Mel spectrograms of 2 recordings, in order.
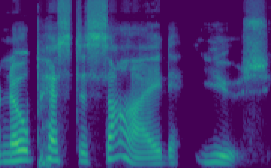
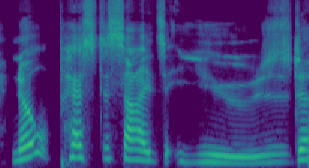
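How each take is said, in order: First: Slow "no pesticide use", "pesticide" without a final S; no plural S. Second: Slow "No pesticides used", plural S and a closing D; final D on "used". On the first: Teacher correcting Gunjan's phrase, slow "pesticide" without the S. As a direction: draw out "no pesticide use", dropping the plural ending. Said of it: "You don't have the S on the end". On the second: Teacher offering Gunjan a corrected phrase, slow "pesticides used" with both endings. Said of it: "You don't have the S". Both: Shown as a demonstration.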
